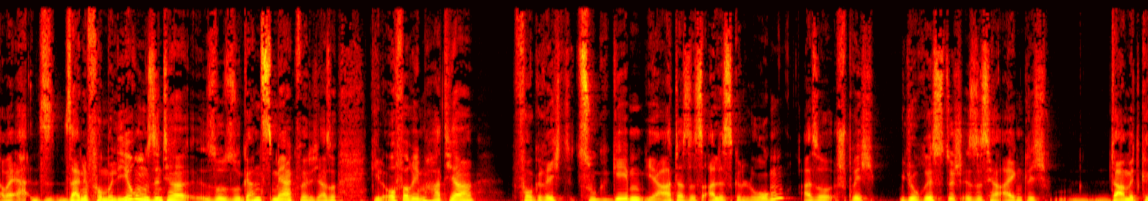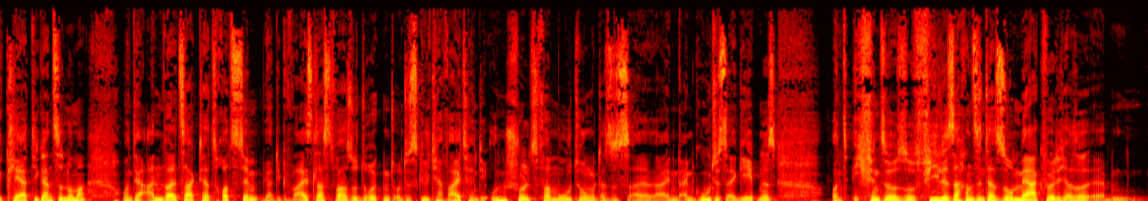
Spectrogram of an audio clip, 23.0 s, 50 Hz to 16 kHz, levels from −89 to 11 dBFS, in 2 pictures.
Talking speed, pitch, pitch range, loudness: 195 wpm, 120 Hz, 105-140 Hz, -21 LUFS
